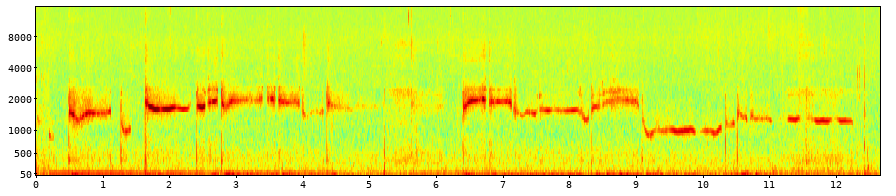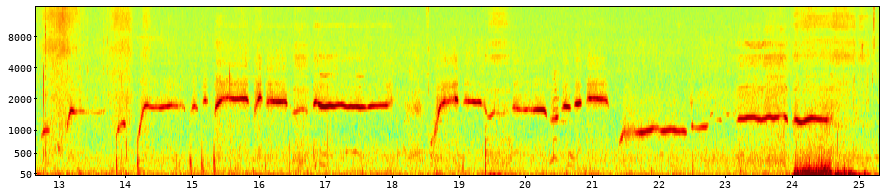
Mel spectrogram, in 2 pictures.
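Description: A person whistles a film theme tune, a slow melody of held, sliding notes carried steadily for the whole stretch, close and clear over a faint low outdoor rumble, with a brief thump near the end.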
